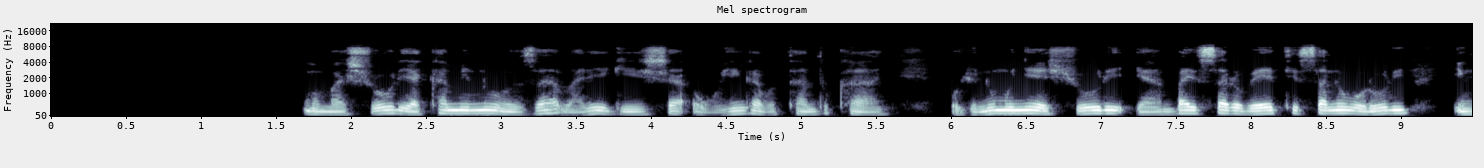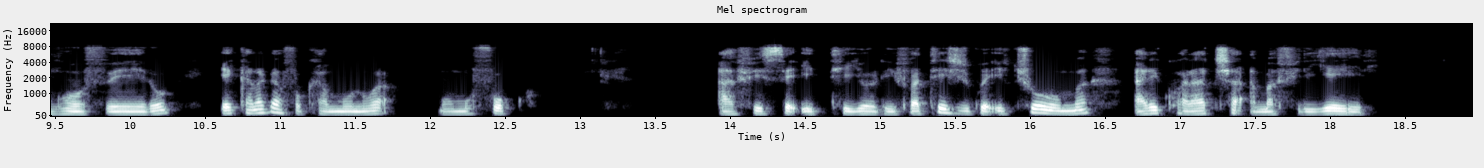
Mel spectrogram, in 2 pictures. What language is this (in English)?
Rundi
